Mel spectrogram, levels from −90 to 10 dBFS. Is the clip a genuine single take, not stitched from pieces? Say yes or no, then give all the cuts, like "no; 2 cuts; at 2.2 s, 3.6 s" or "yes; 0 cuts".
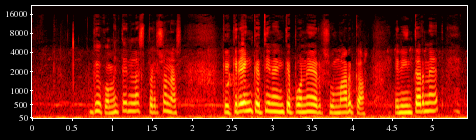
yes; 0 cuts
